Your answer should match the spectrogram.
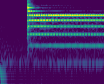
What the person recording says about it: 叩いたり すごく高い音が出ますね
